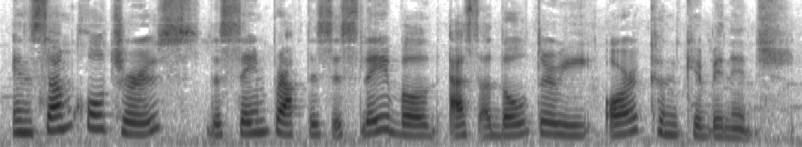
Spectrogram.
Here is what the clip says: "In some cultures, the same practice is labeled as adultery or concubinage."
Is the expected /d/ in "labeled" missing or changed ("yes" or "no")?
no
